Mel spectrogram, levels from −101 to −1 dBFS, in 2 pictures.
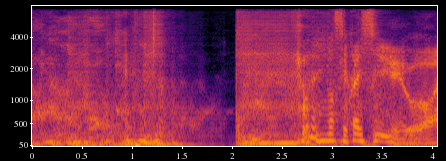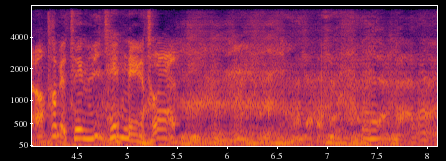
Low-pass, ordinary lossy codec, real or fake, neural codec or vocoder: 7.2 kHz; AAC, 48 kbps; fake; codec, 16 kHz, 1 kbps, FreqCodec, larger model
